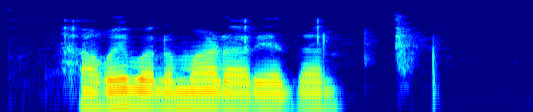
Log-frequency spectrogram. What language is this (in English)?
Pashto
